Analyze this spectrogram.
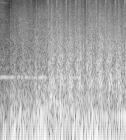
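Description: A mounted gun fires in rapid bursts.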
